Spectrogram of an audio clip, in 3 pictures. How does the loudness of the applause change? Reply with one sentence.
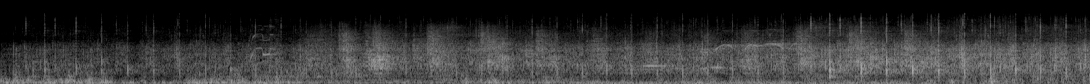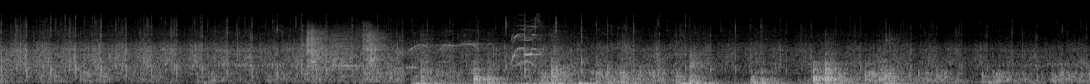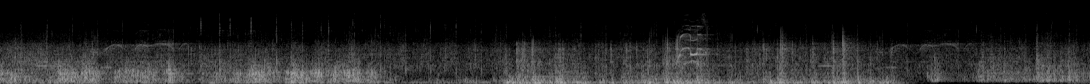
The volume of the applause goes up, then down.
